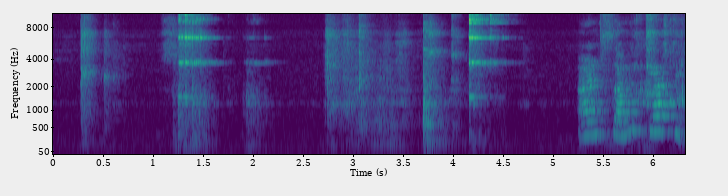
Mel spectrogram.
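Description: Glass marbles and a stone dropped into small stainless steel cups of water, about five sharp clinks, each with a brief metallic ring.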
